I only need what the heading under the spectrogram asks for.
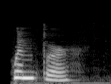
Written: Whymper

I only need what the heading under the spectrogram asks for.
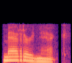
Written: Metternich

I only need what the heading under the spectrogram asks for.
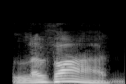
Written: levade

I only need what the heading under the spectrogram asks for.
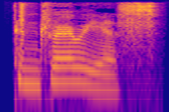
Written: contrariousness

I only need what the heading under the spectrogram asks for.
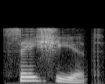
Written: satiate

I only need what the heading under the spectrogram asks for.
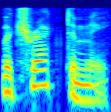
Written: vitrectomy

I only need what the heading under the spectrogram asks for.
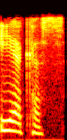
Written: Aeacus

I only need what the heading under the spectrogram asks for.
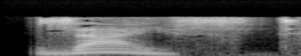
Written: zeist

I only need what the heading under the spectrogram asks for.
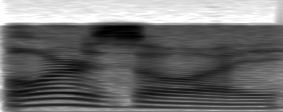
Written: borzoi

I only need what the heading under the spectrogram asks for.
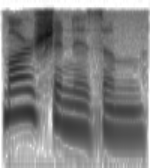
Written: Marcionism

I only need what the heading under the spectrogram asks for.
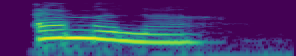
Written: emina

